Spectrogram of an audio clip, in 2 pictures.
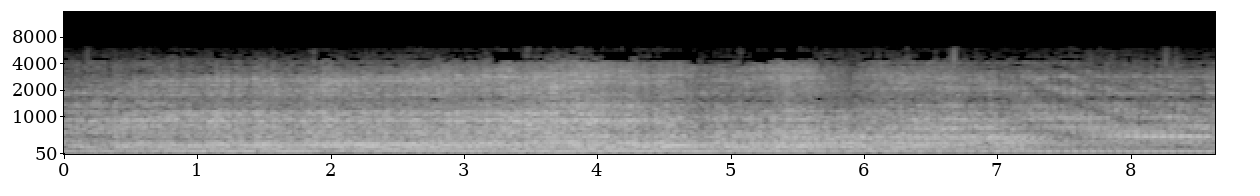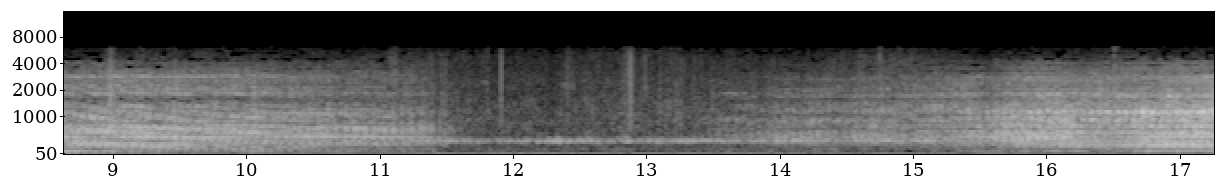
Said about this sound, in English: Take a good long run. Remember, you're used to taking off at Kansas City, where the elevation is over 1,000 feet.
